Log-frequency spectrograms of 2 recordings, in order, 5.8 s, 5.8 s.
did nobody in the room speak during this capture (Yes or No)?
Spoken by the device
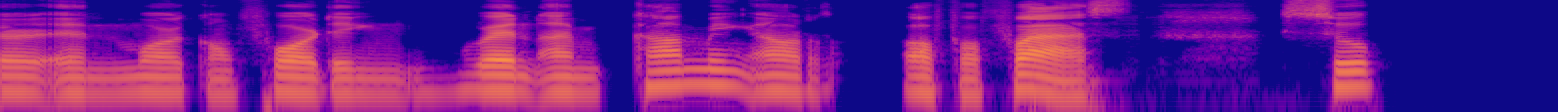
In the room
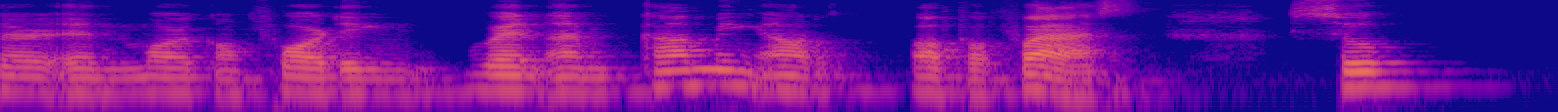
Yes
